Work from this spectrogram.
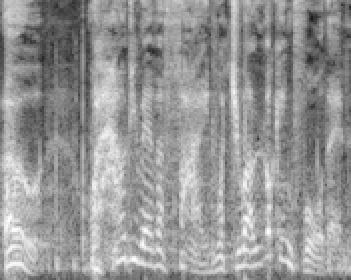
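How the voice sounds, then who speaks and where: Using a cartoonish character voice, a man talks at a moderate pace with clear background noise behind him. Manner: pompous, blustering.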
